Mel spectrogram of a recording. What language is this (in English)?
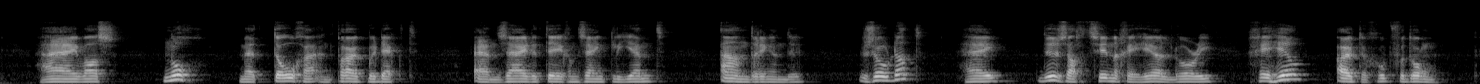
Dutch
